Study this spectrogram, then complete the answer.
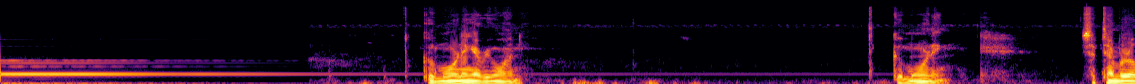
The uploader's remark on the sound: This Episode originally streamed live on location at Flight 93 National Memorial. The audio from this podcast was taken directly from this live stream.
